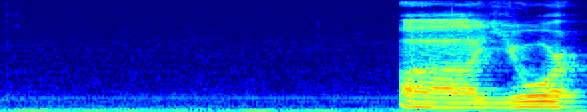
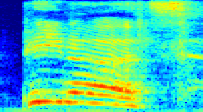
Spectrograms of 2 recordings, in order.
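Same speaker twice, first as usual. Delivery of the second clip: much higher, louder proud shout; excited reveal; 11 semitones higher, 8 dB louder than usual. Acted. Anya showing Becky her snack, high excited shout. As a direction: announce it like a treasure.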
